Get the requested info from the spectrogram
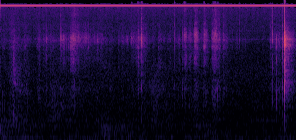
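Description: Paper pages of a chunky handmade mini journal turning and rustling softly under the fingers, with a few light ticks and a sharper tap near the end.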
